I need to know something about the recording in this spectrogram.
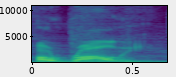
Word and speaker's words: Arale: it's on her clothes but is pronounced a rally for arale's friends akane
